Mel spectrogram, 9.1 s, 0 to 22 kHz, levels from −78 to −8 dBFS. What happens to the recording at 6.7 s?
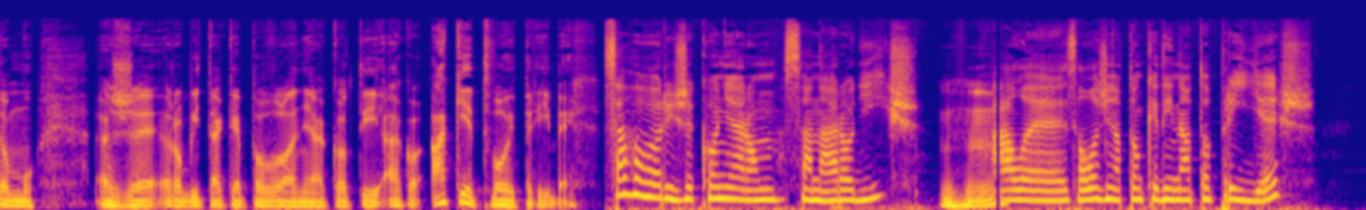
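From 6.64 to 6.67 s the speech cuts to clean silence for about 31 ms and then resumes, likely a Bluetooth stall where delayed packets let the headphone buffer run dry, unlike a click.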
